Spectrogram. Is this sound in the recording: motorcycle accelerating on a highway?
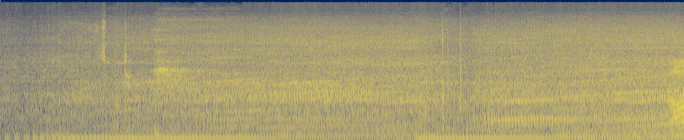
yes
